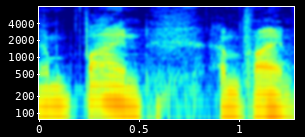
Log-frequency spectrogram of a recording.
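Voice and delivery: weepy, reassuring tone, words spoken through tears. Retelling joining a Zoom call with the CPA: imitating own crying. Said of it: "I'm, like, crying".

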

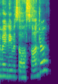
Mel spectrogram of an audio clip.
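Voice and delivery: rising upspeak tune on Alessandra. Demonstrating upspeak in a self-introduction, rising question tone on alessandra. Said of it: "This idea also of upspeak".

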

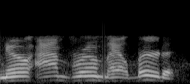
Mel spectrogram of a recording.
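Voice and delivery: obviously fake, put-on Southern American accent. A caller answers the host's question, in a fake southern accent. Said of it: "with a nice fake southern accent".

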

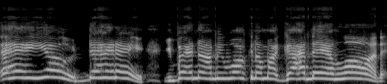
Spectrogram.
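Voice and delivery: mock shrill, high-pitched yell at full volume. Retelling dad yelling at Mando in front of all the neighbors: retelling dad's loud shout. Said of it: "loud as shit in front of all of my neighbors".

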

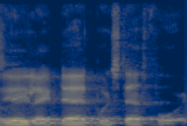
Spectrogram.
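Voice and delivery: deep, casual natural voice.

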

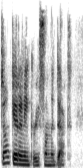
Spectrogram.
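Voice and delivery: ordinary delivery

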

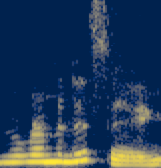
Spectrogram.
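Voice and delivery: put-on soft voice. Recounting what a woman kept saying during a visit: imitating Kim's really soft voice. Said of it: "Like in a really soft voice".

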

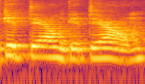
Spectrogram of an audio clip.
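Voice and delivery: plain

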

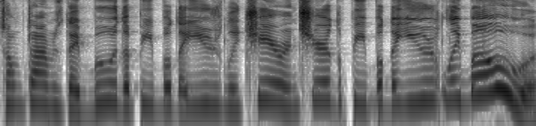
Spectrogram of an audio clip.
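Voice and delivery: snide sneer, very high-pitched and loud. Talking about wrestling crowds, doing a Michael Cole impression being an asshole. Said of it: "my Michael Cole being a complete asshole impression".

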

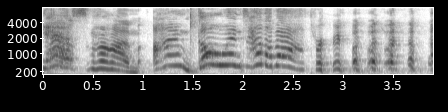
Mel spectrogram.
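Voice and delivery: mock shrill, very high, loud shout. Retelling yelling to Mom as a brother walks in, retelling a loud yell. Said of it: "I yell it as loud as I can".

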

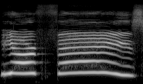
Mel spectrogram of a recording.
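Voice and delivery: very shrill, loud laughing gasp. Doubled over in laughter in front of him, she speaks; gasping between laughs. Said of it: "she gasped between laughs".

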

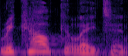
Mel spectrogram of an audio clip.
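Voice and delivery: put-on English accent, sat-nav lady voice. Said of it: "this lady come with a wonderful English accent".

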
